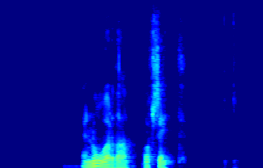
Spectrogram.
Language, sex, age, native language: Icelandic, female, 60-69, Icelandic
